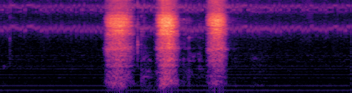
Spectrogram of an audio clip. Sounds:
Sniff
